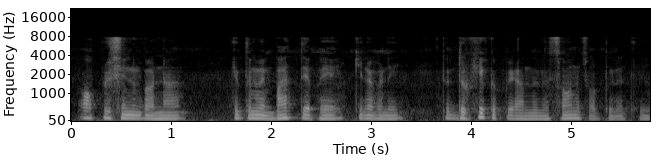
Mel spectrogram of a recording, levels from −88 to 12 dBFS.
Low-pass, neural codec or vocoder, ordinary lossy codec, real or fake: none; codec, 16 kHz, 2 kbps, FunCodec, trained on LibriTTS, 25 frames a second; none; fake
